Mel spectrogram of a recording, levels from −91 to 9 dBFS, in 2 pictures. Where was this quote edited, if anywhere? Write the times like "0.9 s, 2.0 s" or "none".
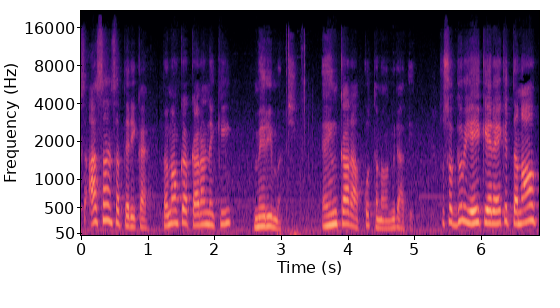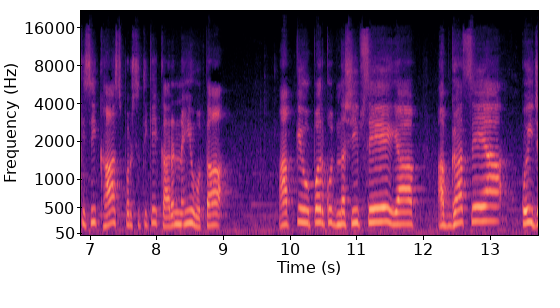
1.0 s, 12.0 s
